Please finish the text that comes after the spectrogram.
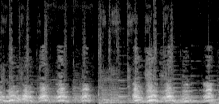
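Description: A dog barks in quick, yappy bursts, about six barks, a short pause, then five more, loud with no talk over it.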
